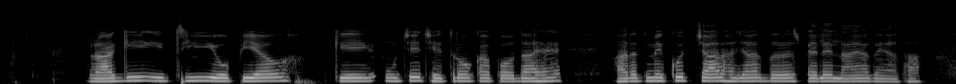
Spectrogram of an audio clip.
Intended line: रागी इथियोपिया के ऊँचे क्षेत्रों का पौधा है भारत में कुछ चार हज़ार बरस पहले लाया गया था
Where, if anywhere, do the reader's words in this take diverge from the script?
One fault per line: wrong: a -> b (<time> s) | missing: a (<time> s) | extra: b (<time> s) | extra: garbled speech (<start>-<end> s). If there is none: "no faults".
no faults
